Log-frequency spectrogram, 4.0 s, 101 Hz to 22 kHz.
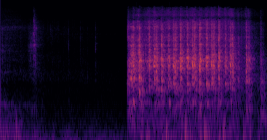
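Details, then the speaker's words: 1973 Honda CB350G, not run in 10 years, after cleaning points to restore spark, choked, carb still leaking: fast steady cranking with a few irregular firing pops, catching briefly but not running. "We're leaking fluid still, but let's give it a try. Man, I heard it kick over like a little bit."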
